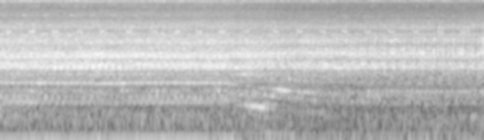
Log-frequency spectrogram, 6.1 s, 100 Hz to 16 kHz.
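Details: 2015 Kia Soul, 103,572 miles, near 1000 rpm idle after a rev to 1500: light quick ticking about 160 a minute, seeming from the left or rear of the engine; dealer called it normal, later found to be piston slap scoring the cylinder walls.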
